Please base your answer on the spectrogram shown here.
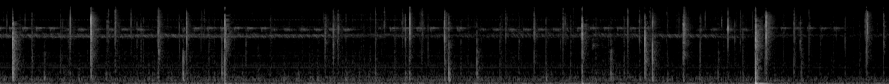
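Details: Crickets chirp in a steady, high trill at night beneath the sharp pops and snaps of a crackling fire on a deck.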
